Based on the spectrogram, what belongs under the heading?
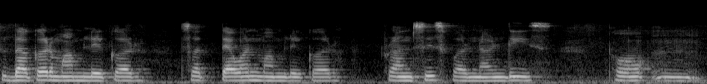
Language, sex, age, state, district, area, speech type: Goan Konkani, female, 45-60, Goa, Murmgao, urban, spontaneous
